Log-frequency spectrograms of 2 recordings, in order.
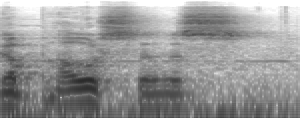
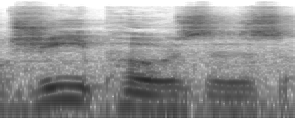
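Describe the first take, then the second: First: It is read run together as one word. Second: The letter G is said apart from poses. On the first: The speaker calls it wrong. "that seems like a typo the way that you spelled that" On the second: The speaker calls it right. "if you separated G and poses"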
